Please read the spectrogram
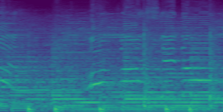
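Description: Live praise-and-worship music: a woman and a man singing into microphones over a band, with held notes sliding between pitches and a steady beat.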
